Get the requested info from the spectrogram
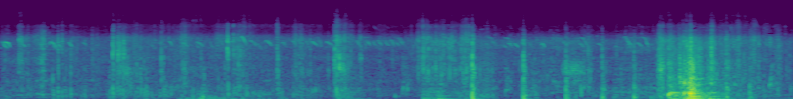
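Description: Birds chirping and clucking, with scattered knocks and a louder burst shortly before the end.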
